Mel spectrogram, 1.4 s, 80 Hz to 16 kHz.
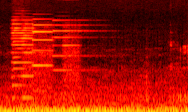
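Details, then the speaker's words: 2011 Ford Territory 2.7L V6 turbo diesel with a failed in-tank lift pump, driving. A bright two-note warning chime sounds over the diesel rumble on harder acceleration; low fuel pressure limp mode, struggling to reach 40 km/h. "yeah soon as soon as you accelerate a little bit harder. It's equivalent of the BMW chime. The chime of death. Yeah, it's having drama sucking enough fuel up."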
